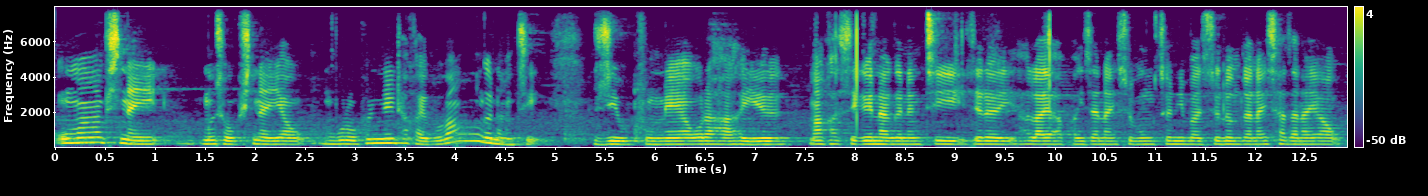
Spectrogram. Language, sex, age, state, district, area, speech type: Bodo, female, 30-45, Assam, Chirang, urban, spontaneous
